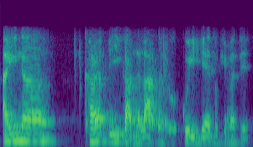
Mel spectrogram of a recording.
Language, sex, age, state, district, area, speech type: Manipuri, male, 30-45, Manipur, Imphal West, rural, conversation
